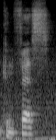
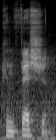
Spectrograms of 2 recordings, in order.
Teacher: The s in confess changes to sh in confession. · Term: consonant mutation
